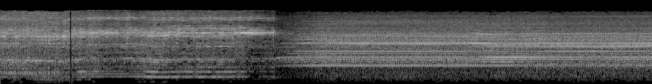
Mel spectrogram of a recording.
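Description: Dremel rotary tool with a cut-off disc cutting into a plastic dash bezel. Its whine wavers in pitch as the disc bites, then about three seconds in, after a brief dip, it settles into a steady, even whine.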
